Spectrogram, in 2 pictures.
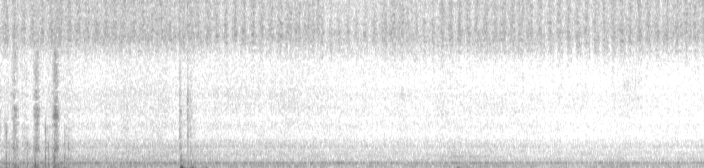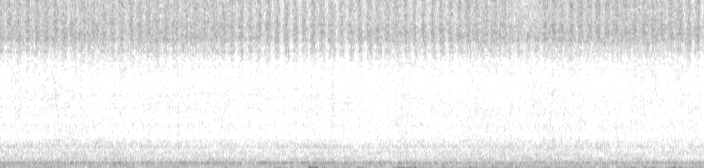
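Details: Honey bees in a Farrar hive system in June, the colony having built out its frames. A steady, low, droning hum of many bees, with a few sharp knocks near the start and faint pulsing insect chirps high in the background.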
